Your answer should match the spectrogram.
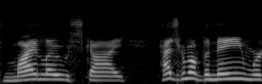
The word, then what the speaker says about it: Milou Sky: It's Milio Sky.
